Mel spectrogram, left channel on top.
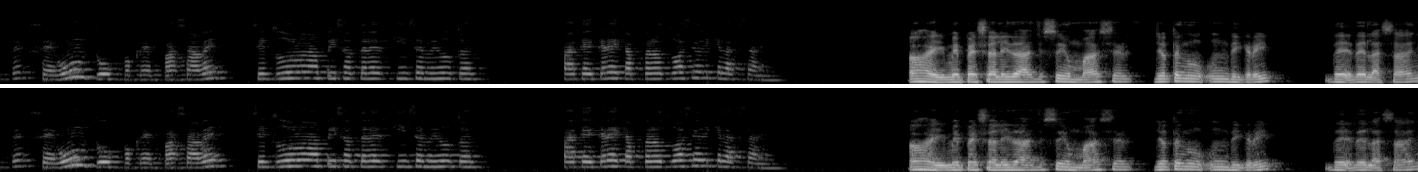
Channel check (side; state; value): both; normal; correlation 0.42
